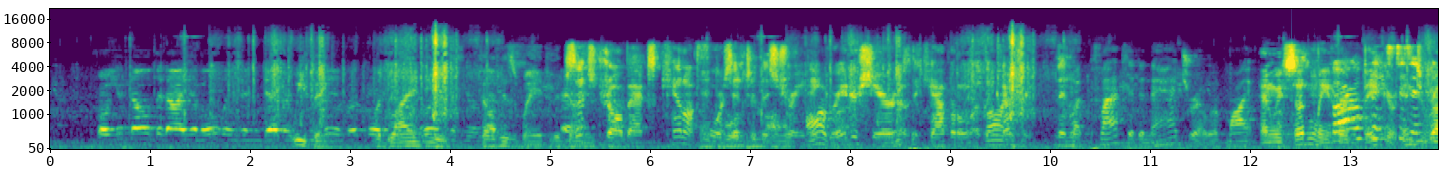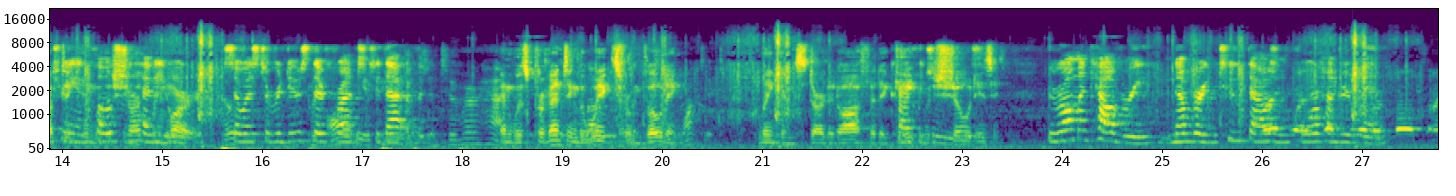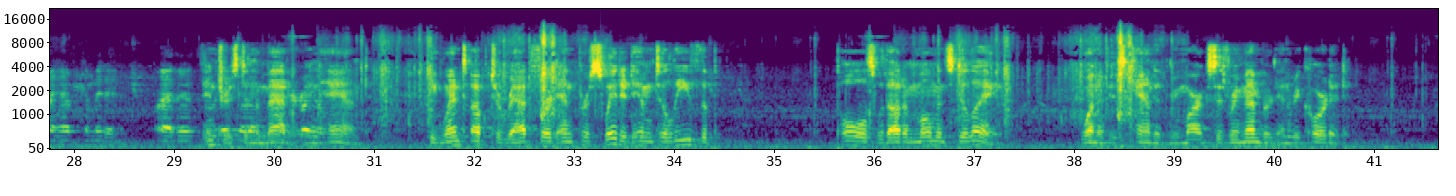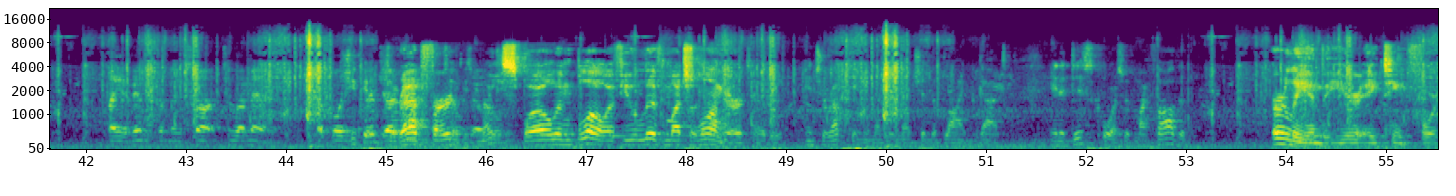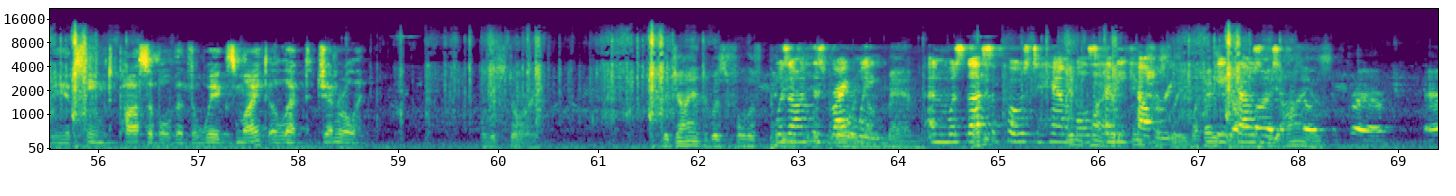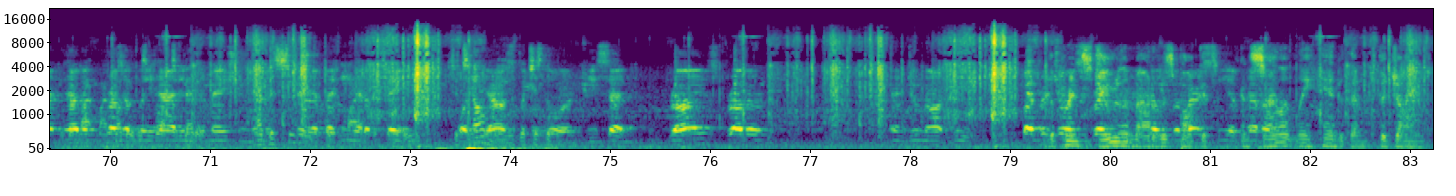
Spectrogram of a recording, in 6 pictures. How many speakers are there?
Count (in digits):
6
